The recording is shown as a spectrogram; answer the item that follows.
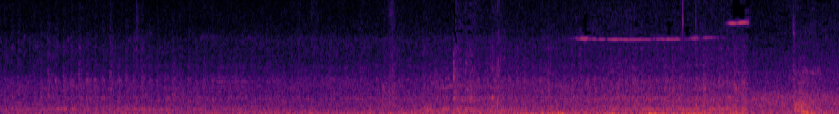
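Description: Steady motor-vehicle engine and road-traffic rumble with no distinct events, a thin high whine showing briefly near the end.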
